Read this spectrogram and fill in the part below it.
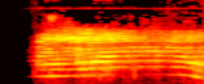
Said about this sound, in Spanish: Este es el sonido de la berrea del ciervo.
